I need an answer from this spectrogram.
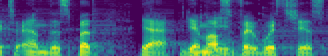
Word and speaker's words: Gameosophy: No, not Gameology. Gameosophy. Gameosophy. Yeah, that's how it's pronounced.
